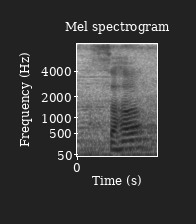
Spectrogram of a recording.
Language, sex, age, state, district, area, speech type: Sanskrit, male, 18-30, Karnataka, Uttara Kannada, rural, spontaneous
